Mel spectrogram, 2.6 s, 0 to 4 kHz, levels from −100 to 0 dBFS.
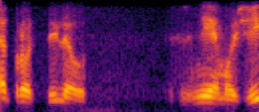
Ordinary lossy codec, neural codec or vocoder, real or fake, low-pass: Opus, 32 kbps; none; real; 3.6 kHz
